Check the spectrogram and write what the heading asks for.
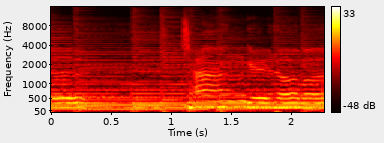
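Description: Live band music led by strummed acoustic guitar, with wavering melody notes held over a full, steady accompaniment.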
